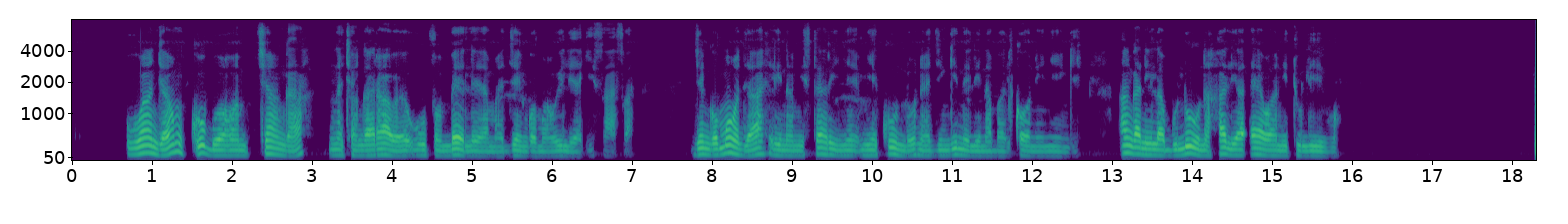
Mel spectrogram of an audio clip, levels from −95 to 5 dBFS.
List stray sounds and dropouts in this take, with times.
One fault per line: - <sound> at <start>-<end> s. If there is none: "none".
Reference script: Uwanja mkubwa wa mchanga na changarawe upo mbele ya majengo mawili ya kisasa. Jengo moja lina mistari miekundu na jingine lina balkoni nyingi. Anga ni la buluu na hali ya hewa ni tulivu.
none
